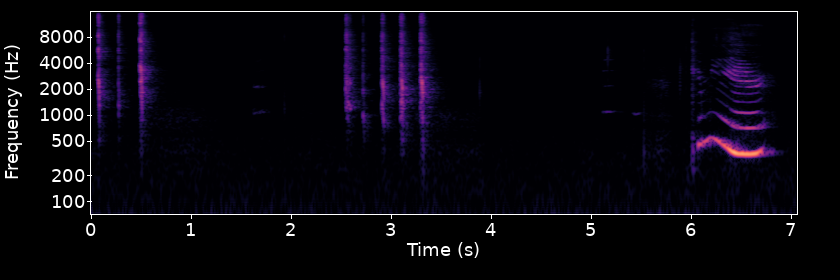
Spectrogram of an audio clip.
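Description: A pet cat meows near the door, asking to be let into a room: a long rising-and-falling meow at the end, after several sharp taps and clicks with quiet gaps between them.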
